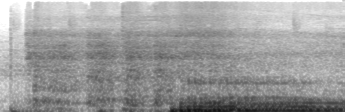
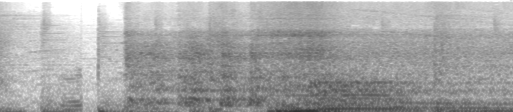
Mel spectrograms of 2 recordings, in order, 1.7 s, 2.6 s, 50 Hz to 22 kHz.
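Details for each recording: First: Car with its small rear muffler removed, at startup: the starter catches, then a deep booming idle with a loud droning rumble, far too loud. The exhaust runs a straight-through glass-pack muffler. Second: 2004 Honda CR-V stripped for weight loss: starter whirs, engine catches into a soft steady low hum, no rasp or drone, surprisingly quiet; normal quiet exhaust.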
